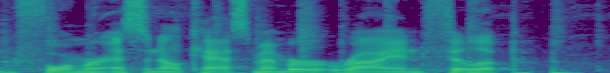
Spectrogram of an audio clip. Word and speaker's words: Phillippe: Chat, MacGruber, starring former SNL cast member Ryan Phillippe. Is that how you say his name? Felipe.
